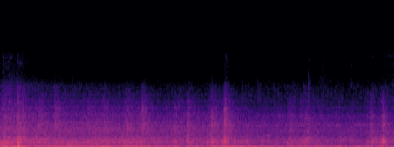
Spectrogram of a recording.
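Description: Electric multiple unit train moving slowly past the platform: a steady low rumble with a few faint clicks from the wheels over the track.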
